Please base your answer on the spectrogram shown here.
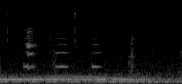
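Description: Pet cat Sakay meows in several short, faint, high calls close by in a quiet room, with a low steady hum beneath.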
